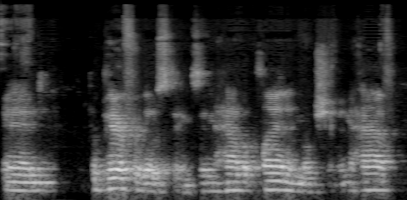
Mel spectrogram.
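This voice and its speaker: A man's voice: mid-range voice, fairly even intonation, unhurried, dark tone, recorded from a distance. A man who is a palliative medicine physician, speaking earnestly on a panel and repeating words as he searches for them. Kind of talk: panel answer. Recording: roomy hall from off mic.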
